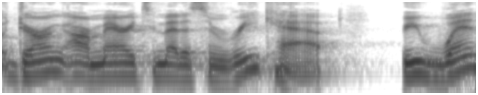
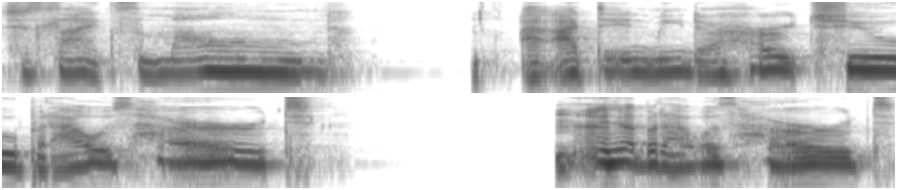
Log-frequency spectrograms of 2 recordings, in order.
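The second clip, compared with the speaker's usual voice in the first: put-on slow, stretched, drawn-out baby voice; 3 semitones higher, 4 dB quieter than usual. Speaker recounting Heavenly talking to Simone, in Heavenly's baby voice. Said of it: "this is where Heavenly gets into her baby voice".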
